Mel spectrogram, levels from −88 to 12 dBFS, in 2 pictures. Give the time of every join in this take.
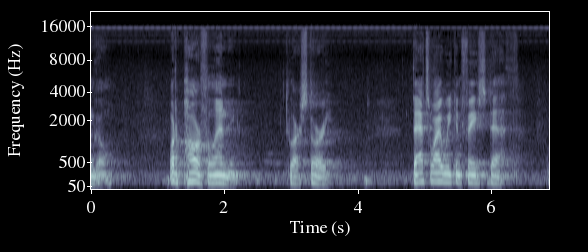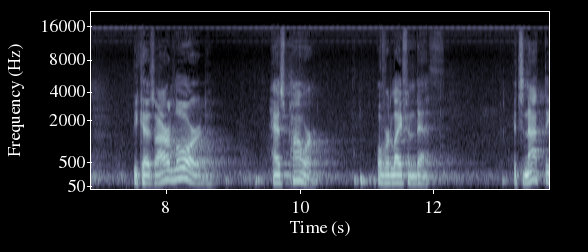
0:07.4
0:09.5

